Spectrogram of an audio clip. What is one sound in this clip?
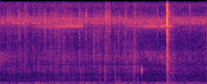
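Thick liquid pours from a ladle into a pan.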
